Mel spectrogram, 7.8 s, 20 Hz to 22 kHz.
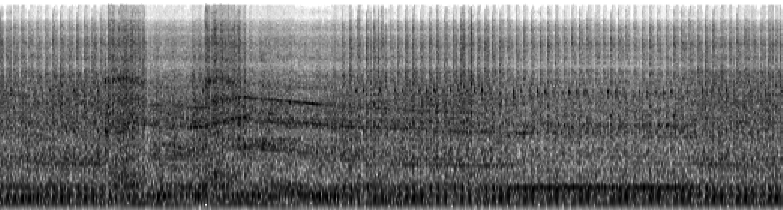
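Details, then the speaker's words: Terex 82-20 bulldozer diesel, sat 30 years, restarted with the turbo up pipes refitted and no longer spitting oil out the turbo. It settles into a steady, even chug with no miss or knock; normal running. "I mean, she sounds pretty good. >> It's not spitting oil out the turbo like it did before either."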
